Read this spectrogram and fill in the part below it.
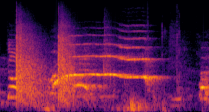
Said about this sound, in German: Ein Schuss, ein heilloses Durcheinander, ein Mord.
